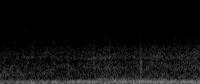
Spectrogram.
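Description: Faint, muffled hoofbeats of a horse cantering on grass, over a low steady rumble.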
